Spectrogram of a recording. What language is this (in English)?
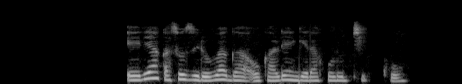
Ganda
